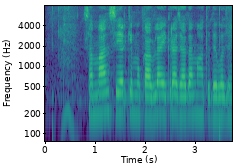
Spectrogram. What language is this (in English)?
Magahi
